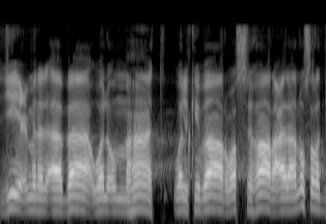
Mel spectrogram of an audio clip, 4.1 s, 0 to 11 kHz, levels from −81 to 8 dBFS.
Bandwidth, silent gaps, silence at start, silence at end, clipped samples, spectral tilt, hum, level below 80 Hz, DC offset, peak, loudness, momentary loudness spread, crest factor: 7.8 kHz; none; 0 s; 0.05 s; under 0.1%; -3.5 dB/octave; none; -74 dBFS; under 0.1%; -2 dBFS; -18 LUFS; 9 LU; 16 dB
